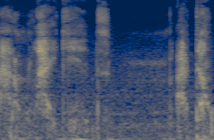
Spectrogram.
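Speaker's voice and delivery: very quiet, hushed whisper under the breath. Speaker sharing an opinion they fear will make people mad, whispering. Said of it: "I'm whispering it because I don't want nobody to get mad at me".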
